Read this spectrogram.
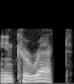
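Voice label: "incorrect", US English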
